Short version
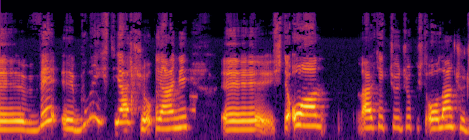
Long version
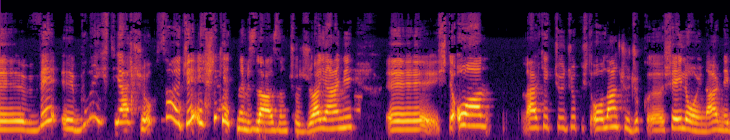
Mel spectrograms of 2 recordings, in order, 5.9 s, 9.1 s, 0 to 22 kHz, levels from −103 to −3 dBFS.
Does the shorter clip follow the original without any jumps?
no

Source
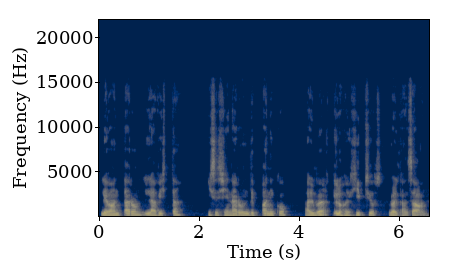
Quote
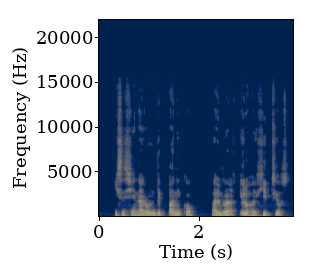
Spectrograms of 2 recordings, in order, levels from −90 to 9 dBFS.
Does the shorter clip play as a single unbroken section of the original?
yes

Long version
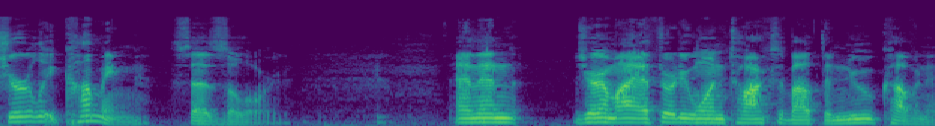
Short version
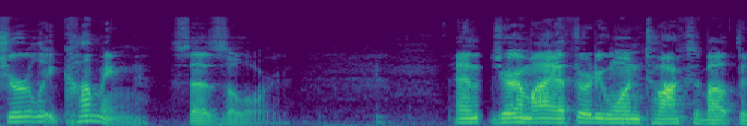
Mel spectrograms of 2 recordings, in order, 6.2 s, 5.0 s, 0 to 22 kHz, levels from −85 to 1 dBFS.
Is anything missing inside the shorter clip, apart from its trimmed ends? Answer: yes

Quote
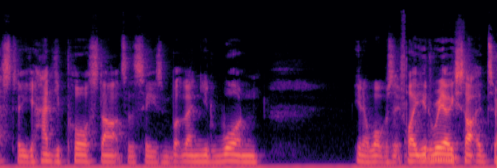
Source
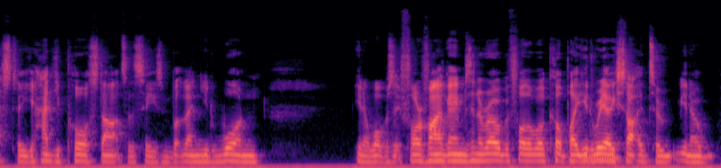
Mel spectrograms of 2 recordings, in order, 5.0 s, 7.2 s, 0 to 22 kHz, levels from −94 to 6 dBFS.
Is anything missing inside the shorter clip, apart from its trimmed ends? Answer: yes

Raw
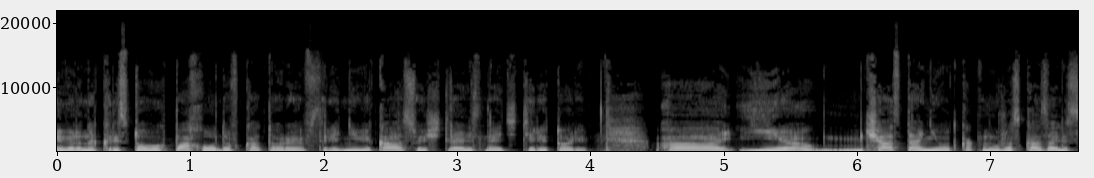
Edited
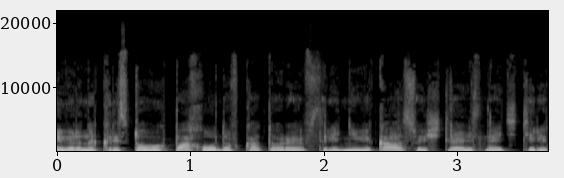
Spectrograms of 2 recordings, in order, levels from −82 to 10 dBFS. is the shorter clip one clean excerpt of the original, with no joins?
yes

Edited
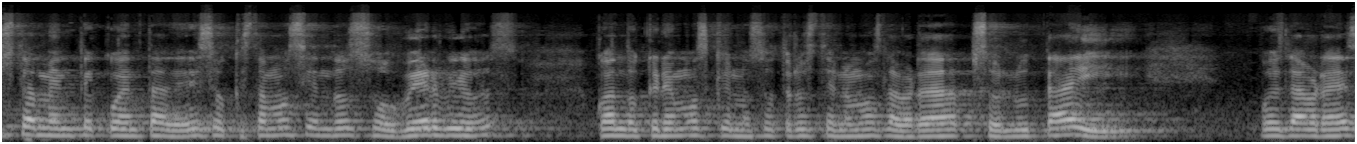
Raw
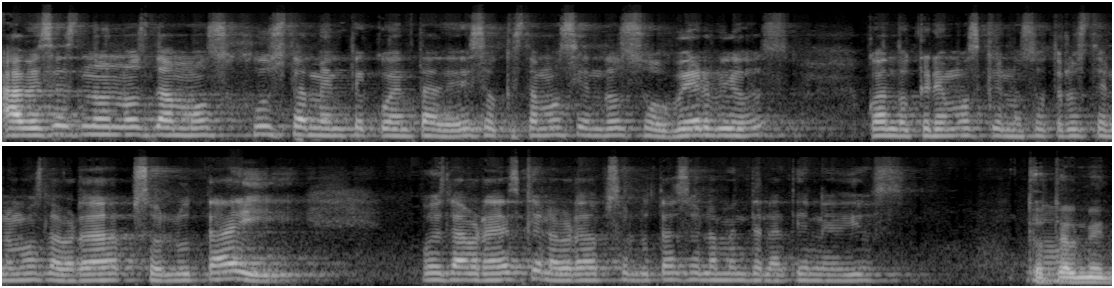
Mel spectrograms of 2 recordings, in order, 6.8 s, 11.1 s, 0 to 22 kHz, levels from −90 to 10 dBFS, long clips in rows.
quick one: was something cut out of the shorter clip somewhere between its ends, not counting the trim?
no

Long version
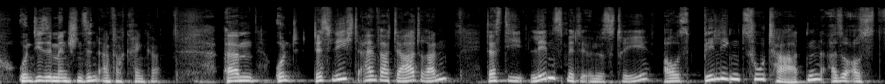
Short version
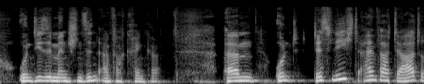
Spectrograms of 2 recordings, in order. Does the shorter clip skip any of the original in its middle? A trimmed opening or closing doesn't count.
no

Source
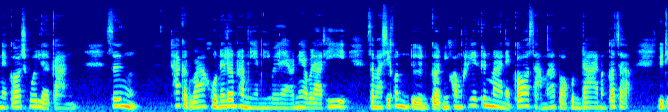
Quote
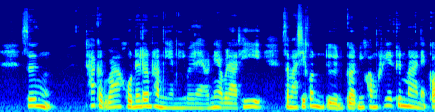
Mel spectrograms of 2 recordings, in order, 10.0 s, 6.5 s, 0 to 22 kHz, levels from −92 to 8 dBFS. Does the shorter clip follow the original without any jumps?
yes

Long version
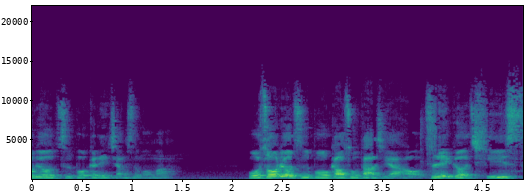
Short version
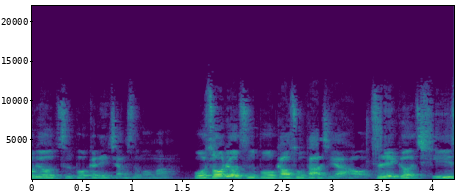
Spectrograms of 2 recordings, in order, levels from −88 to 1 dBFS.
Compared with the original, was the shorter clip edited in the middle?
yes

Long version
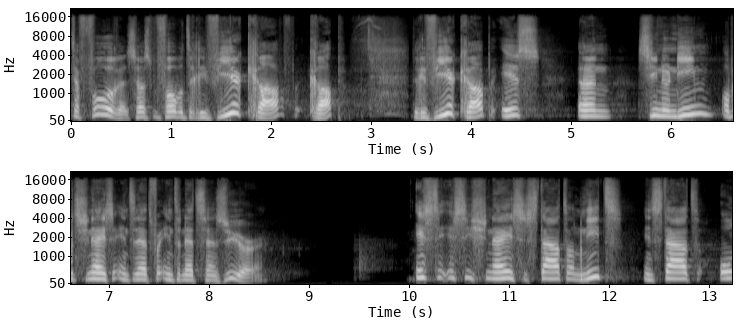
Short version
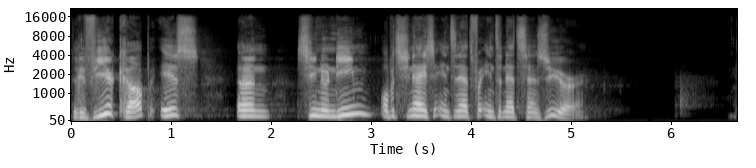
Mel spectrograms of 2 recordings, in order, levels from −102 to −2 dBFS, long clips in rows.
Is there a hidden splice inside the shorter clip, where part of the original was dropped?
no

